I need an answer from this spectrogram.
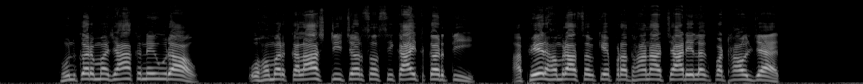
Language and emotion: Maithili, fearful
